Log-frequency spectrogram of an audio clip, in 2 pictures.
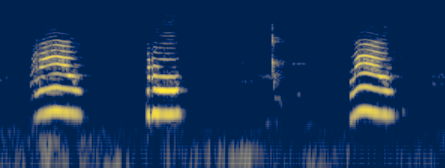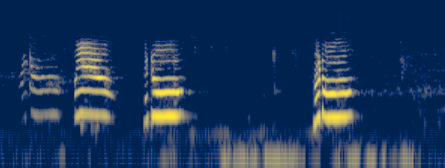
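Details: A male and female Indian ringneck parrot pair calling in the morning: a series of about seven loud, nasal, meow-like harmonic calls, each under a second, given at irregular intervals of one to two seconds.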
